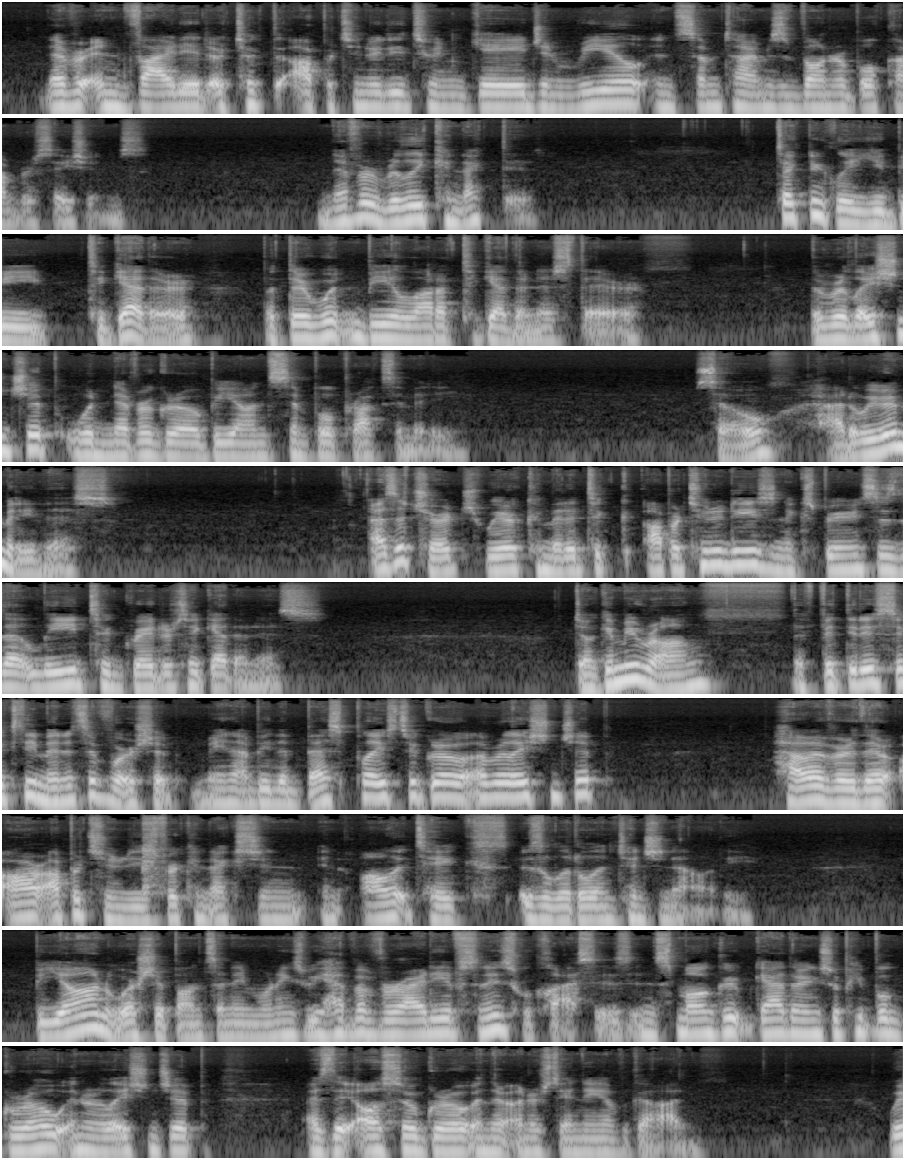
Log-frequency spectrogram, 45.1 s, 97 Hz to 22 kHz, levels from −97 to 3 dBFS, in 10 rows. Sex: male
